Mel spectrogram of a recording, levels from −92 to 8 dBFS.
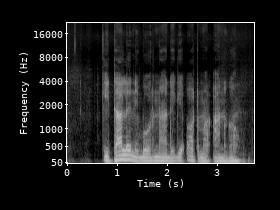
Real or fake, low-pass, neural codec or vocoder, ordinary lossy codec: fake; none; vocoder, 44.1 kHz, 128 mel bands, Pupu-Vocoder; none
